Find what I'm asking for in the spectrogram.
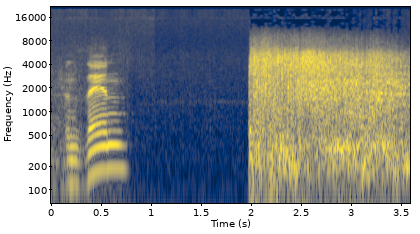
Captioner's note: explosion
